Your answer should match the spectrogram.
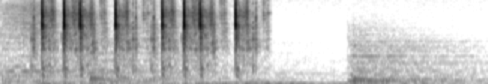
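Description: A rapid run of keyboard-typing clicks, about ten in a second, as a title types out on screen, over a short music jingle with held notes.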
